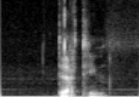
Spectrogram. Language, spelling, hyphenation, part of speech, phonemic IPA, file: Dutch, dertien, der‧tien, numeral, /ˈdɛr.tin/, Nl-dertien.ogg
- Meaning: thirteen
